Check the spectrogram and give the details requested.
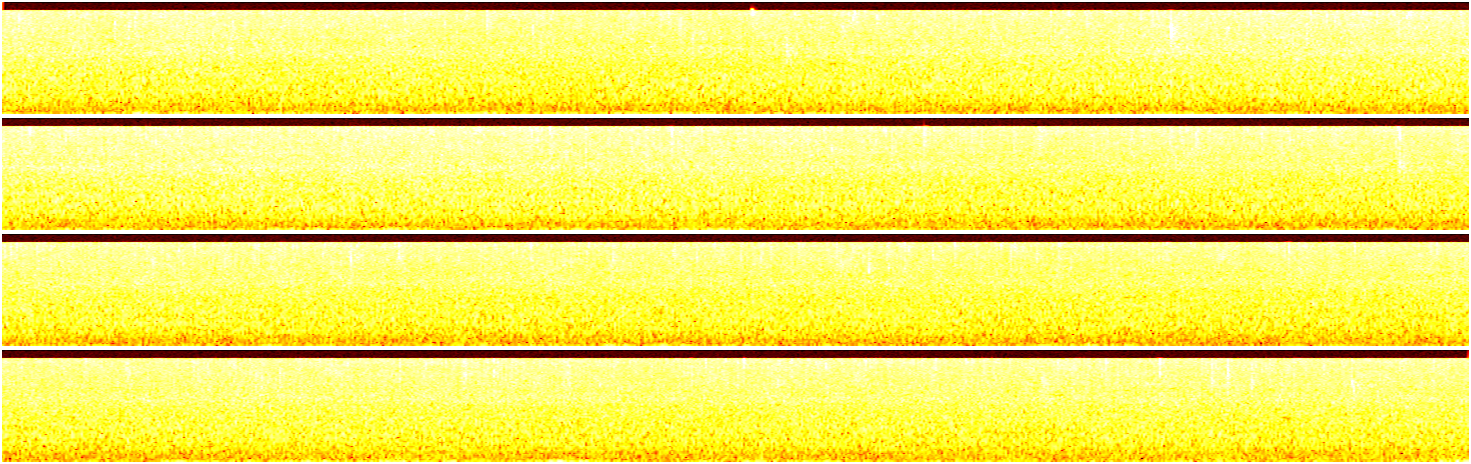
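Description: Steady rain falling: an even hiss with a few scattered louder drop taps.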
